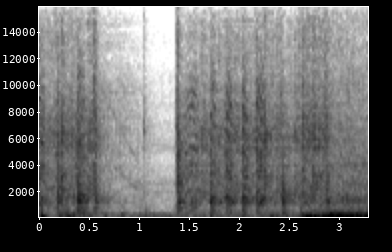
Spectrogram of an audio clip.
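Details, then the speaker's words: Turbo Miata NB, starting: catches after cranking into a lumpy, uneven idle with stumbles; a spark plug wire not seated all the way caused the misfire, and the wires were cleaned. "As you can tell, our Miata time clearly started out pretty rough there. Turned out there was a spark plug wire that wasn't seated in all the way, to which Mike said, "It's like, of course it's gonna run bad."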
